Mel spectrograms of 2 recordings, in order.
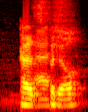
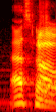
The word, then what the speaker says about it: Asphodel: How do you pronounce that? Asphodel. Asphodel.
